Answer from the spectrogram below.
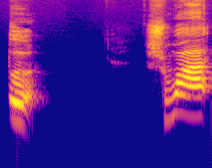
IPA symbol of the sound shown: ə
